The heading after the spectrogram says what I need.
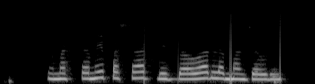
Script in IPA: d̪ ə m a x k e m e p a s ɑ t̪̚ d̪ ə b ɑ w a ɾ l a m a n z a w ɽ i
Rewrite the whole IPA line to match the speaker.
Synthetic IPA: d̪ ə m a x k a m e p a s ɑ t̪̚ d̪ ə b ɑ w a ɾ l a m a n z a w ɽ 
